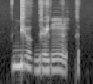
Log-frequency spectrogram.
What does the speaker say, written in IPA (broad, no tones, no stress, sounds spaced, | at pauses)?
ɡʲ ʊ ɡ ʏ lʲ ŋ ə̃ k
